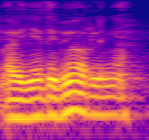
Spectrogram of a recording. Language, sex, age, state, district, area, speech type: Tamil, male, 60+, Tamil Nadu, Sivaganga, urban, spontaneous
